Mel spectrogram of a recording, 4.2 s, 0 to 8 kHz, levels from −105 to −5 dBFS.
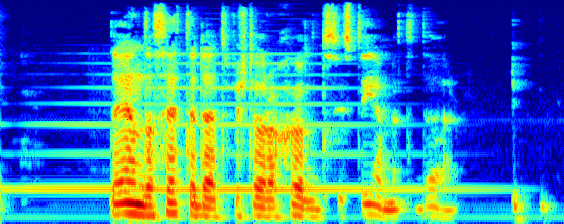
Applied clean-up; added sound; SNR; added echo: none; Wind instrument, woodwind instrument; 18 dB; none.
